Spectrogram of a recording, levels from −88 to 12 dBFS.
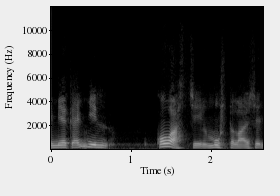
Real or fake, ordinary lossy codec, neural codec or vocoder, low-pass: fake; MP3, 48 kbps; autoencoder, 48 kHz, 32 numbers a frame, DAC-VAE, trained on Japanese speech; 10.8 kHz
